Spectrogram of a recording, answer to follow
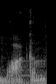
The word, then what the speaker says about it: Wacom: probably hear my wacom it's actually pronounced wacom by the way uh pen on the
